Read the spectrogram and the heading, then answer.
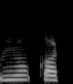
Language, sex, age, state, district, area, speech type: Odia, female, 30-45, Odisha, Nayagarh, rural, conversation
